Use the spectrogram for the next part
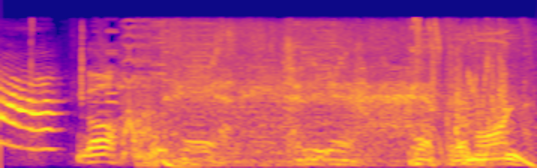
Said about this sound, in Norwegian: Du hører det skrik i bakgrunnen her. Det der, ja. Eh, og vi hørte jo på et klipp av Anders Jacobsen før låta.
